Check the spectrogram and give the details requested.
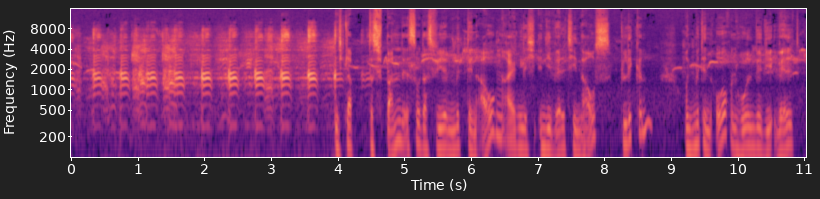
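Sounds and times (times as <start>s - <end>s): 
Egyptian geese honking while mating: 0.0s - 4.6s
speech: 4.0s - 11.0s.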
